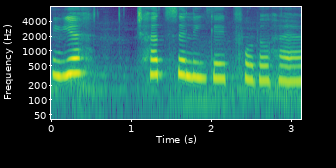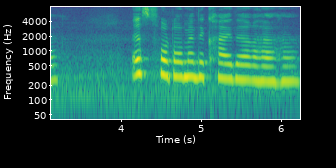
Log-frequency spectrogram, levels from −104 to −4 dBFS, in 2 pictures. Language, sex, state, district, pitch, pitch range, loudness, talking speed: Hindi, female, Bihar, Vaishali, 280 Hz, 250-325 Hz, -17 LUFS, 125 wpm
